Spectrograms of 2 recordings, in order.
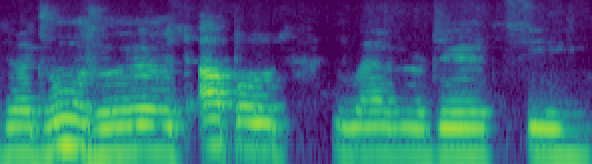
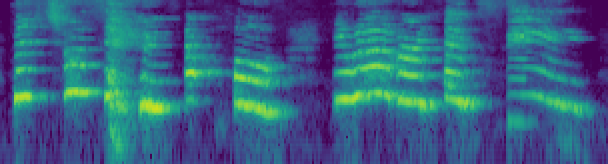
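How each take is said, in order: First: It is said in a low voice. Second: It is said in a high voice.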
